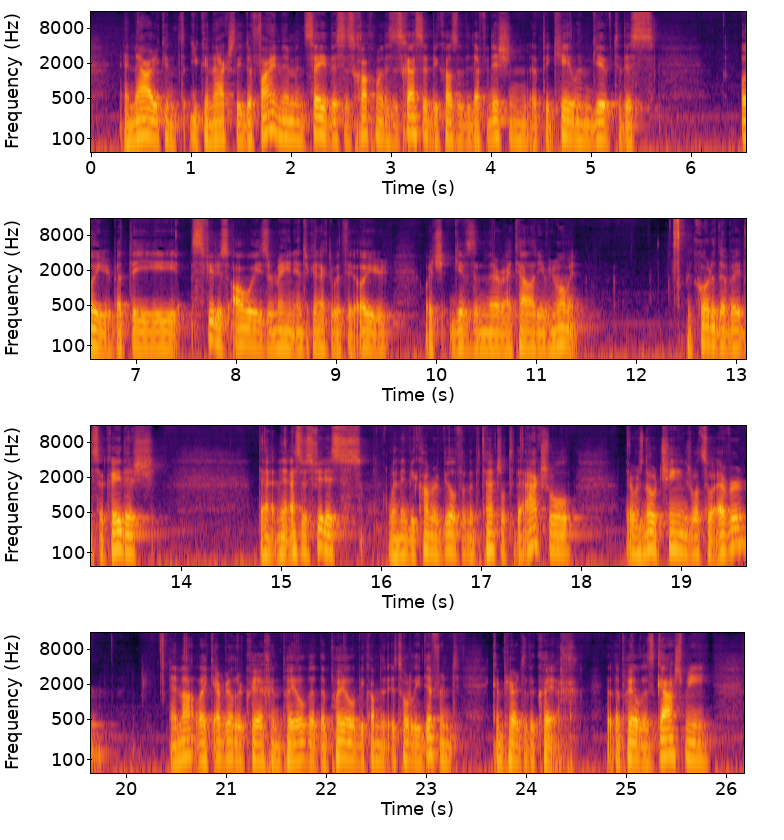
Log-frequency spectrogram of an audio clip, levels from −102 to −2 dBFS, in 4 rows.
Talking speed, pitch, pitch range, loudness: 210 wpm, 95 Hz, 85-105 Hz, -24 LUFS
